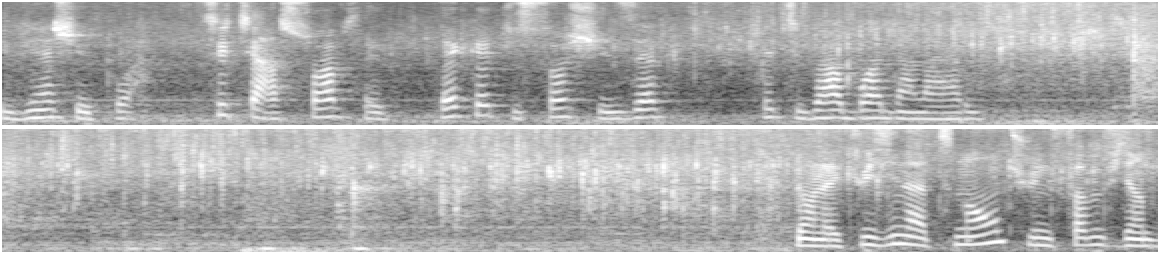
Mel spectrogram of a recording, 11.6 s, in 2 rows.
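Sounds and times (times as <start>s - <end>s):
speech: 0.0s - 5.3s, 9.8s - 11.5s
chicken pieces frying in boiling oil: 2.8s - 11.5s.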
